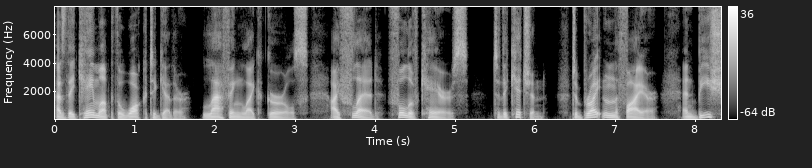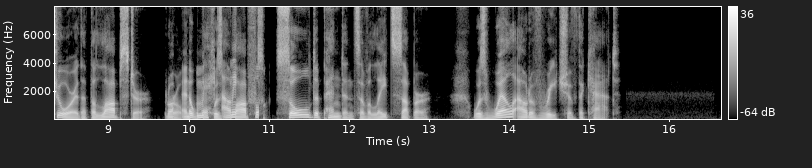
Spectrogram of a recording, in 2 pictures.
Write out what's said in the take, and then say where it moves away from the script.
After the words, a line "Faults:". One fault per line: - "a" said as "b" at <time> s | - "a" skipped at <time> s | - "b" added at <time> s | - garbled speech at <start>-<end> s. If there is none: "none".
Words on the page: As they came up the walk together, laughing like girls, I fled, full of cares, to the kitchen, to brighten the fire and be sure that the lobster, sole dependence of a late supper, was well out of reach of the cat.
As they came up the walk together, laughing like girls, I fled, full of cares, to the kitchen, to brighten the fire and be sure that the lobster, [garbled] sole dependence of a late supper, was well out of reach of the cat.
Faults:
- garbled speech at 9.7-11.0 s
